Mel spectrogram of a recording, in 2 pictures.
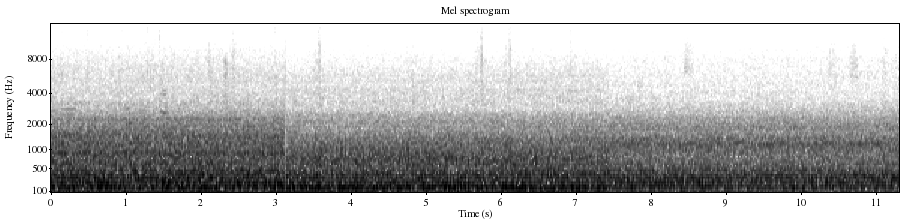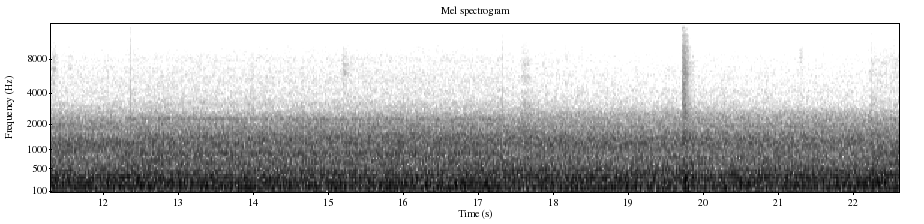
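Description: Steady noise of aircraft in flight, engine and rushing air, with no distinct events. It thins out in the upper range about three seconds in and drops a little in level a few seconds later.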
